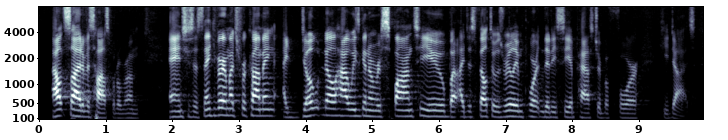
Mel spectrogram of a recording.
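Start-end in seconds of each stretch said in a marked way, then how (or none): none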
